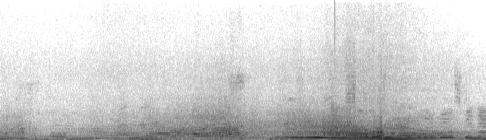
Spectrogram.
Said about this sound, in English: Wheel spin now, but then traction control kicking in.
